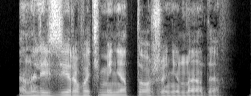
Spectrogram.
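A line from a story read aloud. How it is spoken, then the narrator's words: Grumbling. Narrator (Russian): проворчала она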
